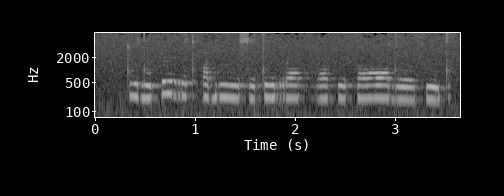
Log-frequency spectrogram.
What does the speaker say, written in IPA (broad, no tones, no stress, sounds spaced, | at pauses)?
tʷ ɨ d ɐ̃ θ ɨ r ɯ t qʷ ɨ b ɯː s ɯ t ɯ r ɔː k ɡ ɔ k ɨ θ ɔː d eː x ĩ t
